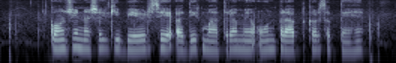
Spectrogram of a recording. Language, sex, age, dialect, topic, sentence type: Hindi, male, 18-24, Marwari Dhudhari, agriculture, question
